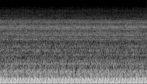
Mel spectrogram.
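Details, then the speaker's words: Mitsubishi Diamante at 230K miles idling after tune-up: steady, even, quiet low hum with no misses, knocks or ticks, good cooling-system pressure; smoke has subsided. "you can hear it's running nice and quiet real good pressure on the cooling system now"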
